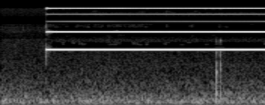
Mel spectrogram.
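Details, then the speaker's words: Car starter motor brush holder tested with a multimeter on continuity between brushes of the same polarity: a steady, high, unbroken beep with numbers on the screen shows good continuity, so the brush holder is good. "Se escucha el sonido y aparecen los números en la pantalla del multímetro."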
